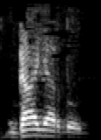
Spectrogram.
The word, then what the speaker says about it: Gallardo: I have E-D-W-I-N, V as in Victor, A-L-L-A-R, D as in dog, O. Is that correct? – It's G, Gallardo.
